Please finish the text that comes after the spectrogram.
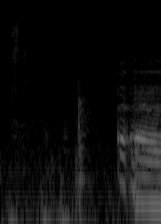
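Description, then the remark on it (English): A producer's pen scratches briefly and faintly across paper in a few short strokes as he writes a note, before a man's voice starts talking. “Producer Fred has just written on his piece of paper, get a life.”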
